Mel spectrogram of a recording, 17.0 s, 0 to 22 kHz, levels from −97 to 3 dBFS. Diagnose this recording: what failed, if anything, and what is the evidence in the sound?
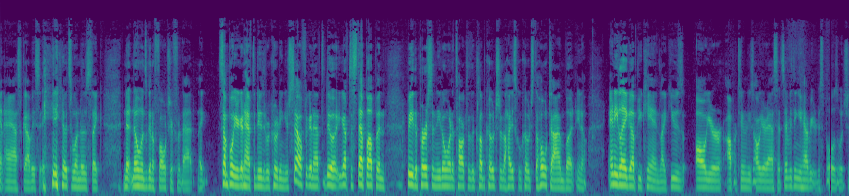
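A Bluetooth stall at 16.60 to 16.63 s: the speech drops to silence for about 32 ms, then carries on. This is likely a playback-stage wireless link fault: interference delayed packets, the headphone buffer emptied, and output paused until retransmitted audio arrived.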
